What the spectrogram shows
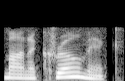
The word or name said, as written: monochromic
